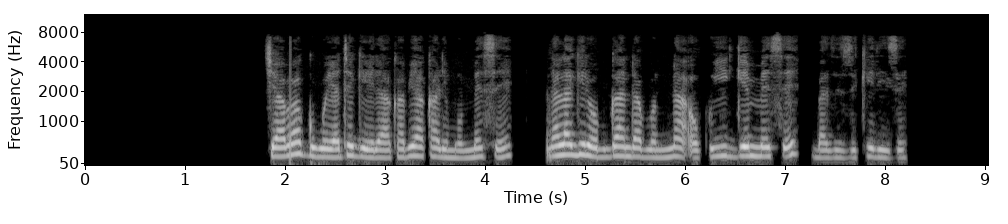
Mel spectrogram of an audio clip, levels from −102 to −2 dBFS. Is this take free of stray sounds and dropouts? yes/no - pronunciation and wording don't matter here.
yes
